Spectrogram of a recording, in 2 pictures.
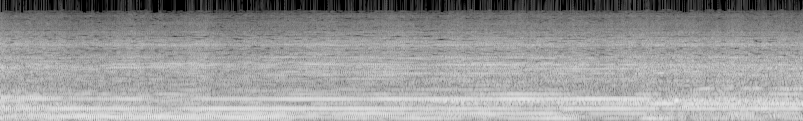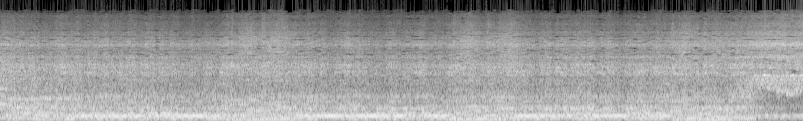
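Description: Death metal band playing live and loud: distorted electric guitars hold long chords for about eight seconds, then the band breaks into a driving repeated riff.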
